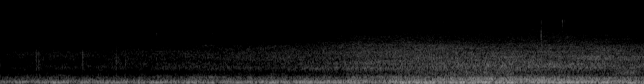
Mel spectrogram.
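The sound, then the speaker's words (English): An Ontario, California police helicopter's low, steady rotor rumble drones throughout at about 9:52 p.m., growing slightly louder toward the end, with no voices present. “Excuse me, the Ontario police that didn't go anywhere, sounding helicopter activity.”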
